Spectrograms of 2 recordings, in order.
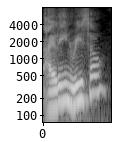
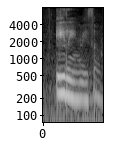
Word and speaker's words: Aileen Rizo: And our next guest, I'm going to say it wrong, Aileen Rizo? Aileen Rizo. Aileen Rizo.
